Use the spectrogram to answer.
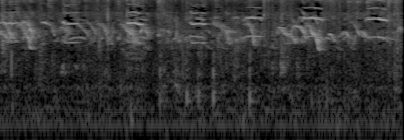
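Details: Tiny quail chicks calling together, shrill arched peeps tumbling over one another in a lively, irregular chorus, with faint tapping in the background.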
